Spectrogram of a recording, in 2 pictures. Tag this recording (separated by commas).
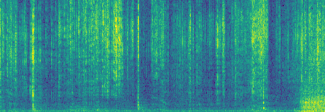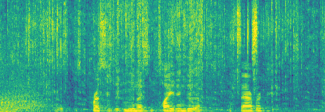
Speech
